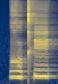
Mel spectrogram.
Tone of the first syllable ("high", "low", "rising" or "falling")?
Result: low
